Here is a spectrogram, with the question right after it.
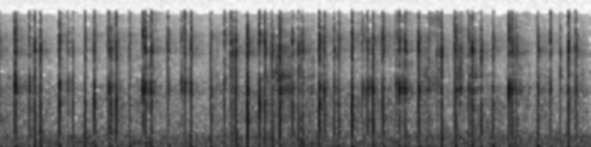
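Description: Long nails tap and scratch fast across the back and handle of a flat, paddle-shaped solid wooden hairbrush held sideways. The result is a quiet, dense run of many sharp, dry clicks with bright edges, each dying away almost at once, with faint scratching in between.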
